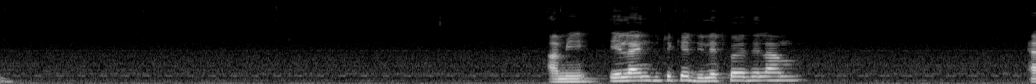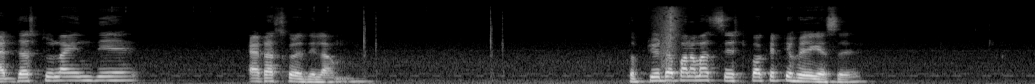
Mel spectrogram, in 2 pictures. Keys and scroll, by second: 19.6 j.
